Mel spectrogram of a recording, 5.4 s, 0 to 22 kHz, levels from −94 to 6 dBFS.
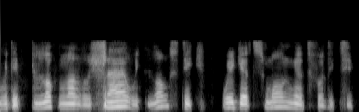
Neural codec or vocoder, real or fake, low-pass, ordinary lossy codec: codec, 24 kHz, 1 kbps, SNAC; fake; 5.4 kHz; none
